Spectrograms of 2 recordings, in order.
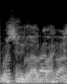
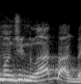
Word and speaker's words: Mönchengladbach: Mönchengladbach. How do you pronounce that? – Yeah, that's it. – Mönchengladbach, you said it? Is that it? – Yeah. – I like Mönchengladbach, baby.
